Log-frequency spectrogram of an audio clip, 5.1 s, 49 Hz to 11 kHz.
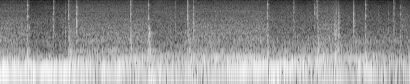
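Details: Mercedes W211 panoramic roof motor after fix (washer added on bolt where motor was grinding while closing): even electric hum for several seconds with a few light clicks, no grinding or buzz; runs smoothly.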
